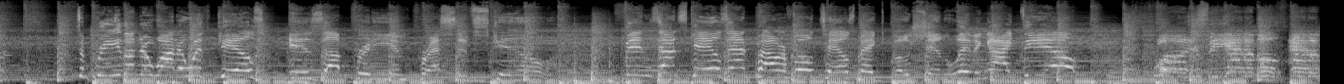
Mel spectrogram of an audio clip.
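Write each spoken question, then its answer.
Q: What is the animal?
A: Fish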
